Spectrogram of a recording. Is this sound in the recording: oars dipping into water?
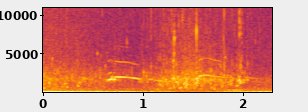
yes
